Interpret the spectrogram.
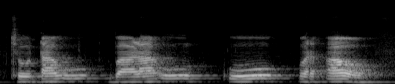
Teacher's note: दूसरा होता है वृत्तमुखी। जिन स्वर के उच्चारण में ओंठ वृत्तमुखी या गोलाकार होते हैं उन्हें वृत्तमुखी स्वर कहते हैं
